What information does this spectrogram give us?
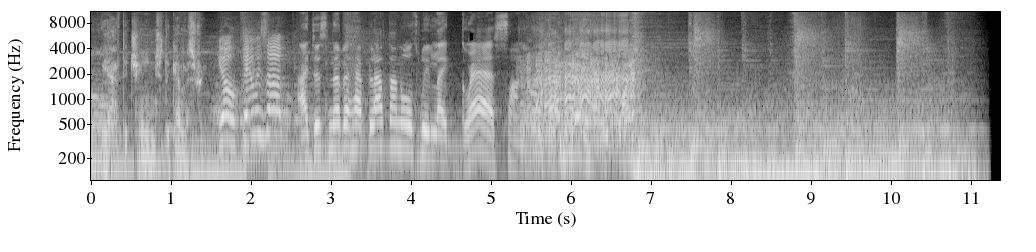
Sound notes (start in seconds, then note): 5.4 laughter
